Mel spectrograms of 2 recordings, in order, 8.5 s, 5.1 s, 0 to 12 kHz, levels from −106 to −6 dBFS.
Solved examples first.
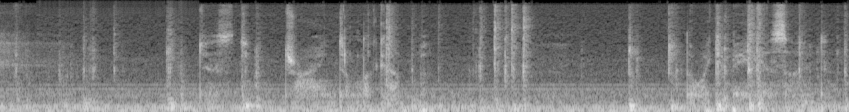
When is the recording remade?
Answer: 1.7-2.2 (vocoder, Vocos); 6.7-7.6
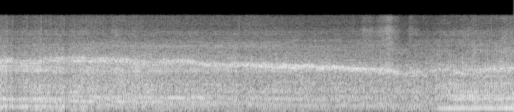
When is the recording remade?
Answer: 0.0-5.1 (vocoder, BigVGAN v2)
